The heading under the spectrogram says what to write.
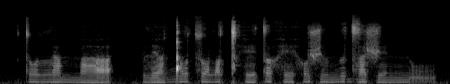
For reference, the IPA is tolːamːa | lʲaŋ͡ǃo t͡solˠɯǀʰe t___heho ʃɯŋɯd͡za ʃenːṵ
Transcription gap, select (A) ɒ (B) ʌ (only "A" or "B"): B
